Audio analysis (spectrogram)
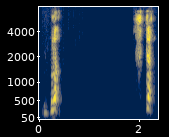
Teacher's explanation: If it is B and L, both of them are being pronounced, but in a blended form.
